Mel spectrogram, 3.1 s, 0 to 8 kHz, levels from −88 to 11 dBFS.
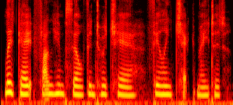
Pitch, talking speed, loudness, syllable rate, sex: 205 Hz, 155 wpm, -22 LUFS, 5.4 syllables/s, female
